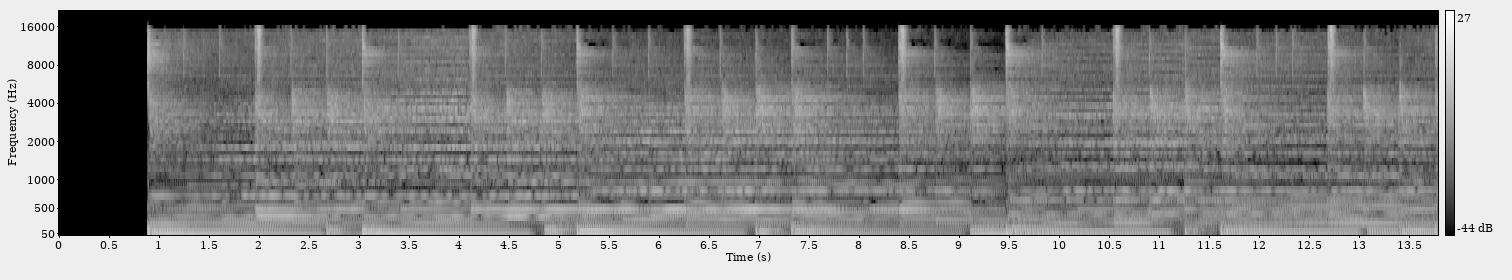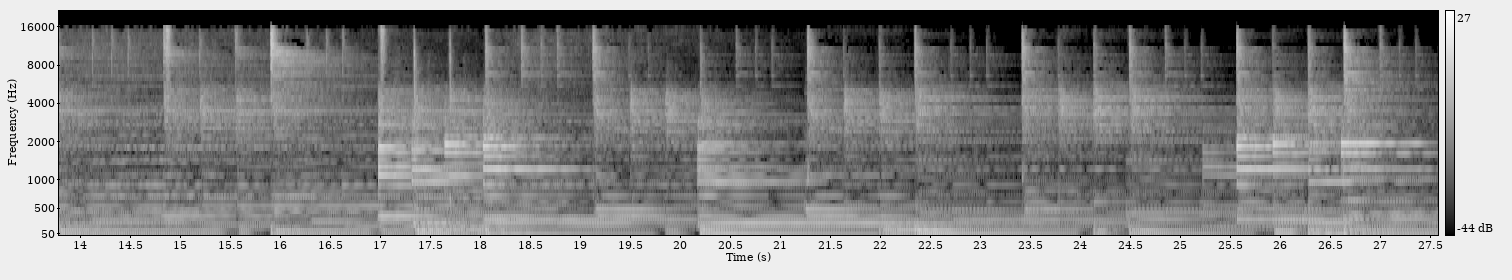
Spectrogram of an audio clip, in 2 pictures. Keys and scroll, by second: 23.6 ctrl+s.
